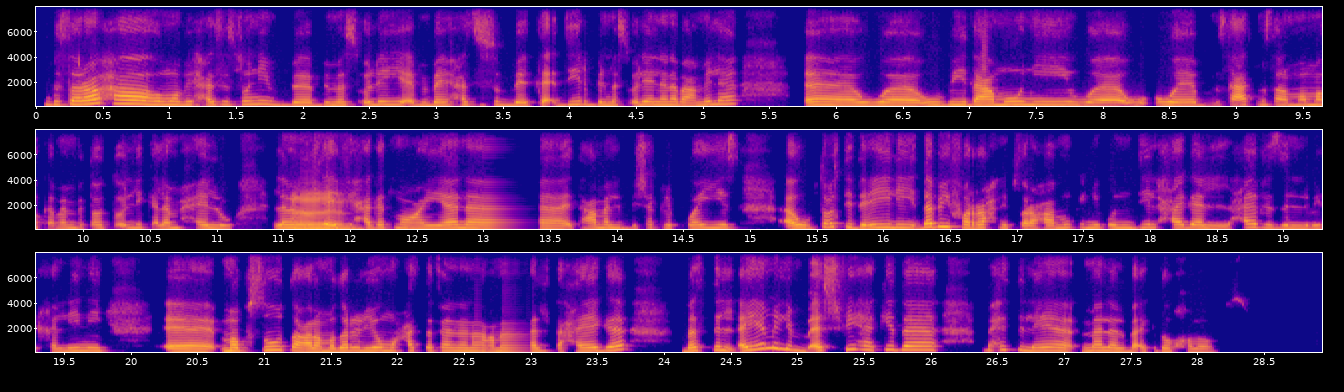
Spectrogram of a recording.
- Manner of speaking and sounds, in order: distorted speech
- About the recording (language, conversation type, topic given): Arabic, advice, إزاي ألاقي معنى أو قيمة في المهام الروتينية المملة اللي بعملها كل يوم؟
